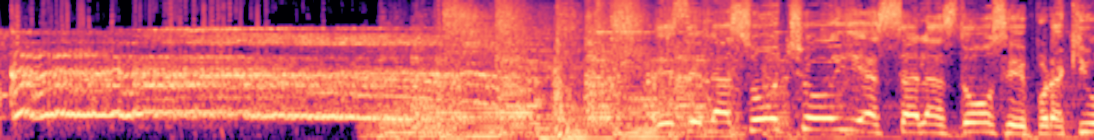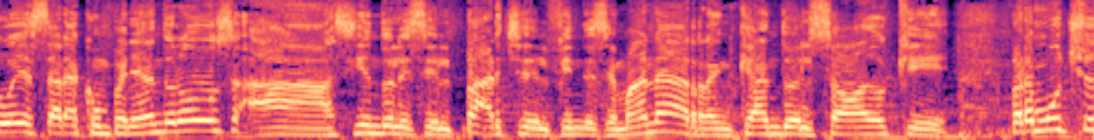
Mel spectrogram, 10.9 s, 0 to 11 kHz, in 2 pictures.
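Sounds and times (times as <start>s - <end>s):
rooster crowing in one long strained call: 0.0s - 2.7s
speech: 3.6s - 10.9s.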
